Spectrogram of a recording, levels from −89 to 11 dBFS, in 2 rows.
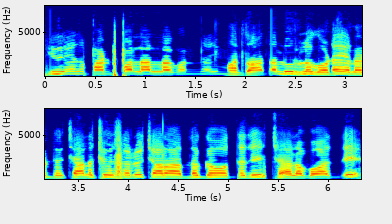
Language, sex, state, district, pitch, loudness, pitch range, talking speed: Telugu, female, Andhra Pradesh, Srikakulam, 250 Hz, -13 LUFS, 240-260 Hz, 140 wpm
